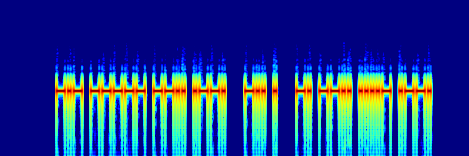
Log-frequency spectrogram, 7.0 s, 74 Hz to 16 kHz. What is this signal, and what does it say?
Morse code, heard as a keyed tone, about 28 wpm, 700 Hz. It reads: K0ZP DE NZ4P
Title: USA Callsign DE Callsign - 4 Characters - 28wpm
